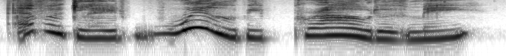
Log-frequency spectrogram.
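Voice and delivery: high, slow, pleased character voice; proud young crocodile. A narrator's reading. Cassie admires her work at the mirror, high proud voice. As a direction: say it proudly, pitched well up.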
